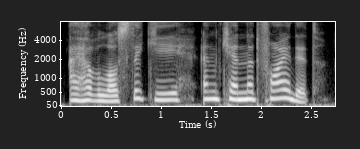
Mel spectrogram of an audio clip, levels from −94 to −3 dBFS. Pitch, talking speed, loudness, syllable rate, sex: 235 Hz, 195 wpm, -16 LUFS, 4.3 syllables/s, female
